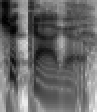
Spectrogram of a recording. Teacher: Chicago is not a ch sound. It's a sh sound.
